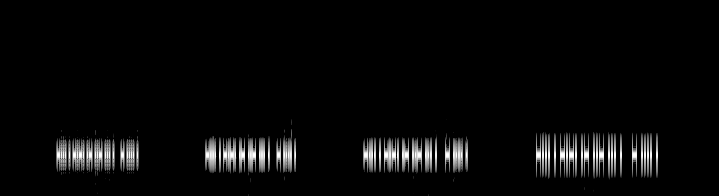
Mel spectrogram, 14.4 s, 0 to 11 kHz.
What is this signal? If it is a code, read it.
Morse code, heard as a keyed tone, about 51 wpm, 700 Hz. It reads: BECAUSE THE BECAUSE THE BECAUSE THE BECAUSE THE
